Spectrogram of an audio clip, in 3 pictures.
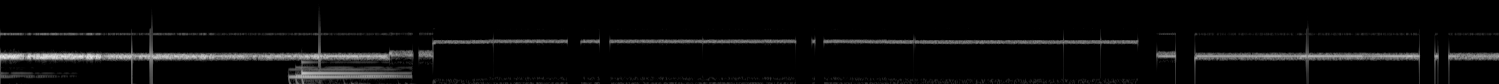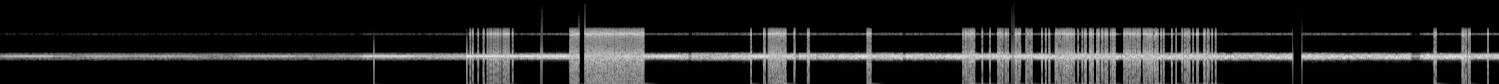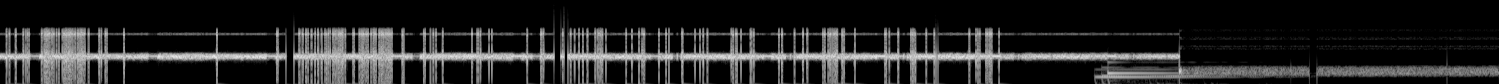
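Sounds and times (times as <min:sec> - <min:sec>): electronic sine tone: 0:02.9 - 0:04.2, 0:41.0 - 0:42.4.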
